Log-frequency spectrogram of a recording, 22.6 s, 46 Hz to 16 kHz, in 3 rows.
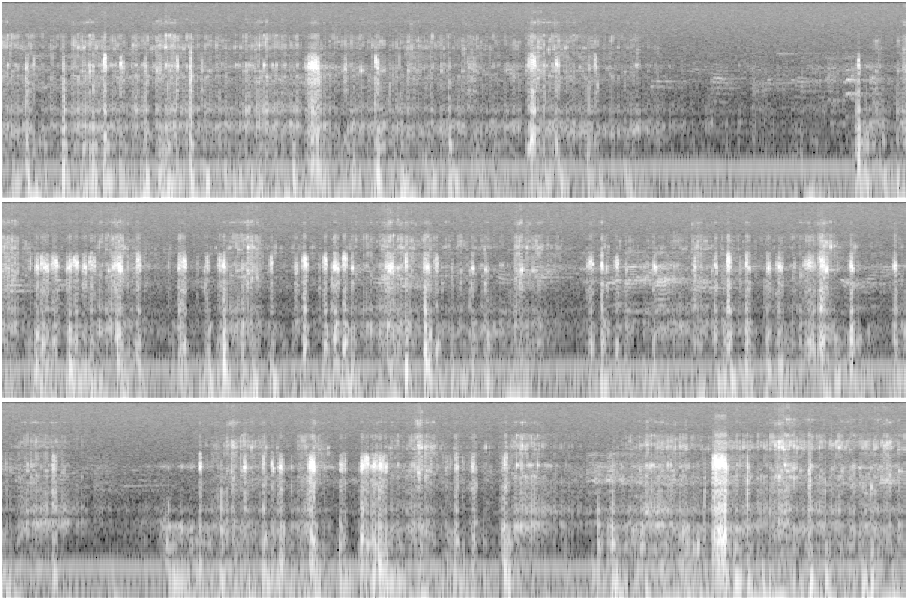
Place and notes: The Old Fire Station, Oxford, Oxfordshire, UK - Sonic Spindling at 'Playground on Fire'
This is the sound of my sonic spindle spinning yarn, as recorded through my little peavey mixing desk, and 'collected' by my Jez Riley French contact microphones. To explain a bit the context: 'Playground on Fire' was an event co-ordinated by my good comrade Stavroula Kounadea, which involved many artists taking over the Old Fire Station in Oxford for a day, to present myriad performances of all kinds in a day long ART extravaganza. I took this opportunity to develop the 'sonic spindling' concept which I developed in 2012, and set about turning a landing area by the stairs into a spindling performance area. My sonic spindle is a support spindle (i.e. it spins while balancing on a surface) which I made out of a double-pointed needle, some epoxy putty, and a selection of bells. I spin this device like a little spinning top inside a wooden bowl, to which I attach some contact microphones with blu-tack.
